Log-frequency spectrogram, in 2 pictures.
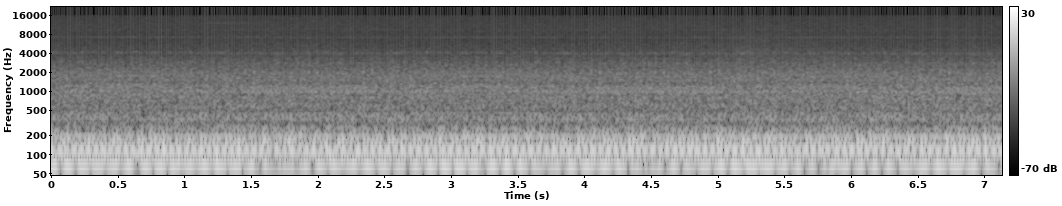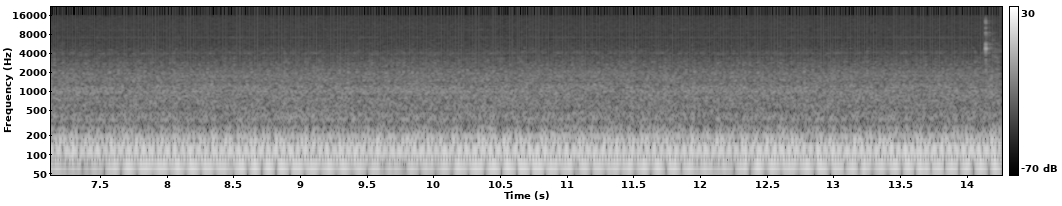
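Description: A truck engine hums with a low, steady drone as it cruises along a highway.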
